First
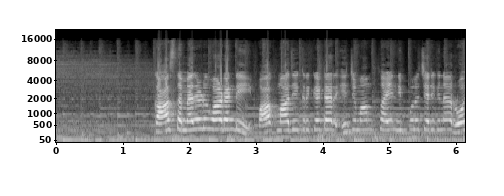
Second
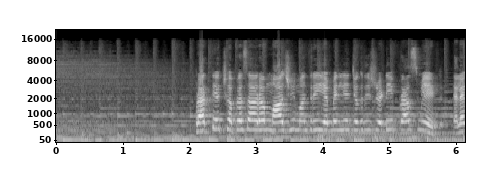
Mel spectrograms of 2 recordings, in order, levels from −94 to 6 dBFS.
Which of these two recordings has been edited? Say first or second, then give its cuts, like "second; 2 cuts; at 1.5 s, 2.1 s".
first; 1 cut; at 1.4 s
